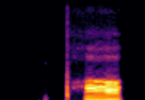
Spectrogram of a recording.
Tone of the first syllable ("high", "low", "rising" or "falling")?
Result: low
